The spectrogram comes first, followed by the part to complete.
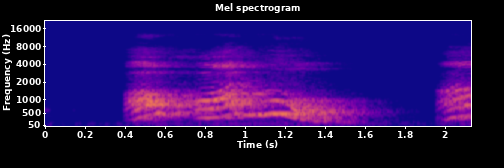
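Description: A woman's voice speaking one short phrase of about a second, cut off by a moment of dead silence before and after.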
